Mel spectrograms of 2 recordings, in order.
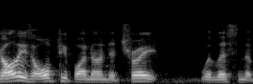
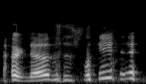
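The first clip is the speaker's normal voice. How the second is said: laughing; 11 semitones higher than usual. Pretend. Joking mockery with laughter.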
